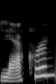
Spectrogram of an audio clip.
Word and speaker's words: Lochren: oh i know so my name just fyi is pronounced lochren like it's lock and i don't really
